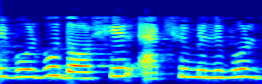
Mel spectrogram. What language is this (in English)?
Bangla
